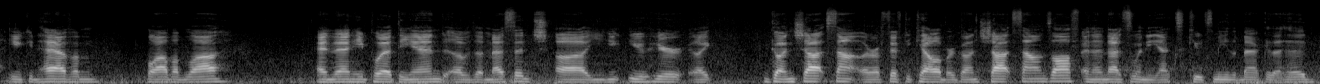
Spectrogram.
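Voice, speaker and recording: Over his gameplay, this man, a streamer and server admin, rambles in a hesitant, casual way and often says things twice. His voice is mid-range and fairly bright, and there's a little background noise.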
